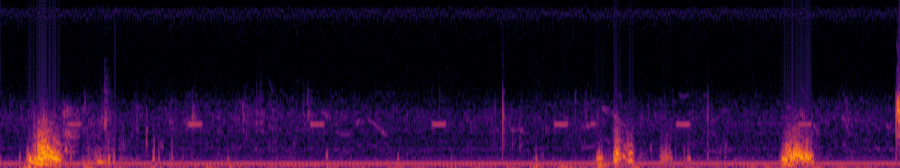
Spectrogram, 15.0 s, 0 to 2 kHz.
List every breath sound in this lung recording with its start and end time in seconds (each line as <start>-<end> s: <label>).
0.32-1.00 s: crackles
0.33-1.02 s: inhalation
12.99-13.68 s: inhalation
